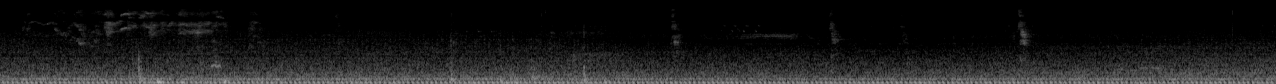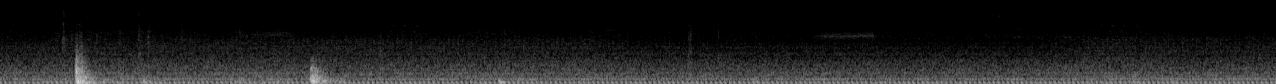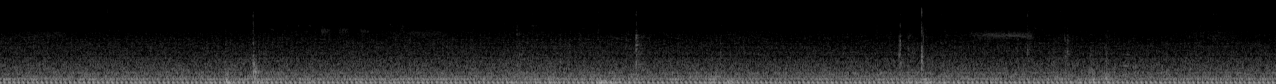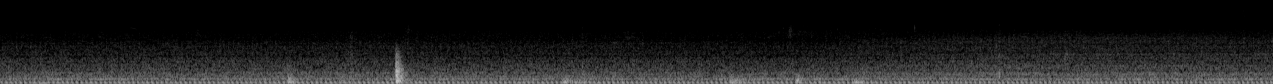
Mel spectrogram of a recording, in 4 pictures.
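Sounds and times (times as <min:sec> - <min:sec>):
car engine idling: 0:00.0 - 0:51.0
monkeys landing on car body: 0:00.6 - 0:02.7, 0:13.1 - 0:18.2.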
